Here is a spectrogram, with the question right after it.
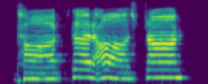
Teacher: దాకి దీర్ఘంతో పాటు అది మహాప్రాణాక్షరం కాబట్టి శ్రసిస్తూ పలకండి. రాకి తాగుతూ ధార్త రాష్ట్ర, రాకి షాకి రెండిటికి దీర్ఘాలు ఉన్నాయండి.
